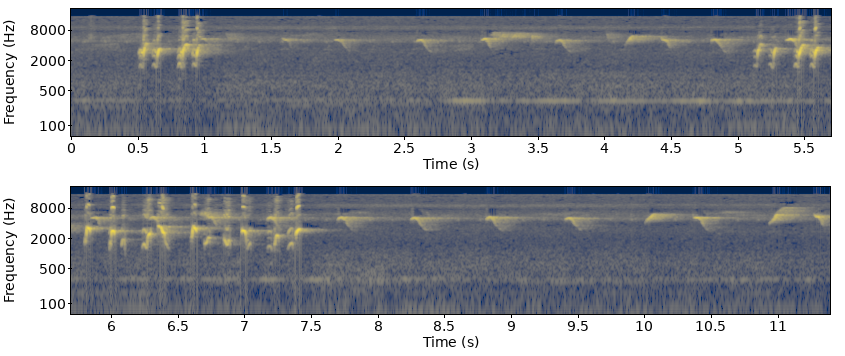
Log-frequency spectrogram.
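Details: Streak-eared bulbul of southern Thailand delivering two bursts of rapid, warbling chirps, while another bird repeats short high descending notes throughout.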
